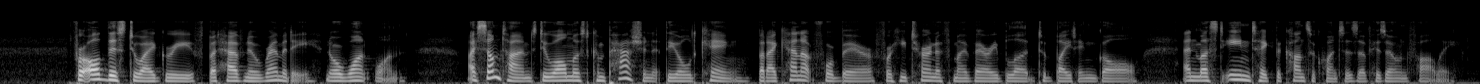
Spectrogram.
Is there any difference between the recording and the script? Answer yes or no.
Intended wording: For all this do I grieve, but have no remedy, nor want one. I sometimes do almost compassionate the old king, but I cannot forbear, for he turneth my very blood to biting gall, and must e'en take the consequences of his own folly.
no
